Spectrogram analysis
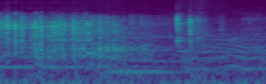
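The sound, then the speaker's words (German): Dice rolled during a tabletop role-playing game: a quick rattling clatter of hard clicks that tapers off, then two more sharp knocks as the dice settle. “Wenn du jetzt nochmal äh, würfelst, dann wieder mit Nachteil.”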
